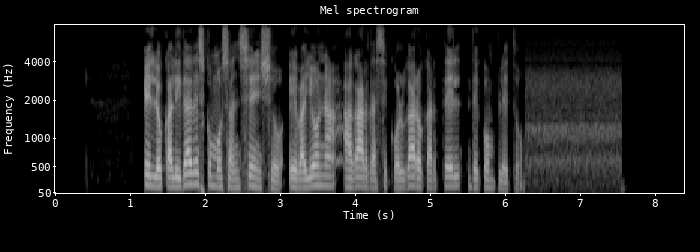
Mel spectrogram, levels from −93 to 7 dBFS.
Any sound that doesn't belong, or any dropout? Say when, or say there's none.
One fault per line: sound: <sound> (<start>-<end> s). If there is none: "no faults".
no faults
